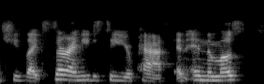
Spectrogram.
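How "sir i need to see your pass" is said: mock very serious tone. Retelling a security guard asking an actor for his pass: imitating a very serious security lady. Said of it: "very, very serious lady".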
